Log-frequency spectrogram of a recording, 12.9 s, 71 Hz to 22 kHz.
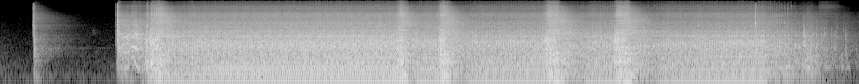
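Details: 5.9 Cummins from a 1993 Dodge Ram, swapped into a 1967 Ford F-250, started after engine bay wiring with the fuel solenoid hooked up. It cranks briefly, catches and settles into a steady, even diesel clatter with light blips: a healthy start and idle.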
